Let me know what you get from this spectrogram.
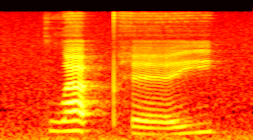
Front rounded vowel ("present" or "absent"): absent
